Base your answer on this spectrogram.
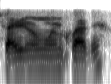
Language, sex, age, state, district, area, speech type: Assamese, male, 30-45, Assam, Charaideo, urban, conversation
